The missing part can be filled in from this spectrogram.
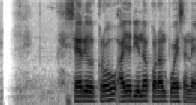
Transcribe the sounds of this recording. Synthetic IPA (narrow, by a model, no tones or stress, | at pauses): sɛɾilkɾowajadinakoɾanpɔɛsənɛ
